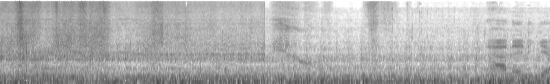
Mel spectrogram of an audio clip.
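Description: A fishing boat's outboard motor drones steadily on a pond, loud and continuous with wind buffeting the microphone throughout.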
